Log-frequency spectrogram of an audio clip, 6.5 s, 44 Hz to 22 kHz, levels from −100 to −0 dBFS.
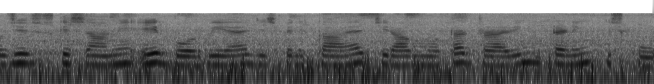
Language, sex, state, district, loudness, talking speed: Hindi, female, Uttar Pradesh, Saharanpur, -16 LUFS, 145 wpm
